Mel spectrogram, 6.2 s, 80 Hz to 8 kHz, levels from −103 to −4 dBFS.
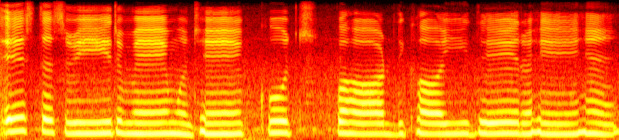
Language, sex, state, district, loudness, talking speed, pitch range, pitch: Hindi, female, Madhya Pradesh, Katni, -16 LUFS, 95 wpm, 220-240 Hz, 225 Hz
